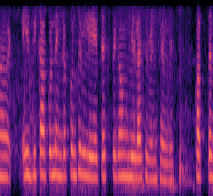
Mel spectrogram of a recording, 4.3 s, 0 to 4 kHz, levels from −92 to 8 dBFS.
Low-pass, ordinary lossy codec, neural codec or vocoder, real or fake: 3.6 kHz; AAC, 32 kbps; none; real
